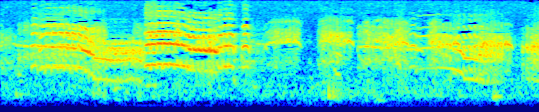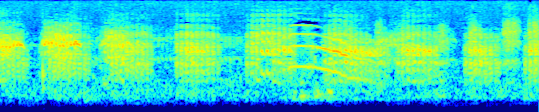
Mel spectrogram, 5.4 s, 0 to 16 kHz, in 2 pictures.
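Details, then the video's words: A small common tern (Sterna hirundo) colony with chicks, on a concrete block near a sea mole 1.5 km from the shore at Liepāja, Latvia, in June 2024, gives overlapping harsh, grating calls and squawks in rapid, high-pitched bursts. "UPES ZĪRIŅŠ /Sterna hirundo/. Upes zīriņu kolonija ar mazuļiem."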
